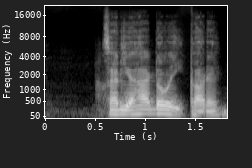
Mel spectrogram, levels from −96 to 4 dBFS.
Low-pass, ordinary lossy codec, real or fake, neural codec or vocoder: none; none; fake; codec, 44.1 kHz, 1.7 kbps, Pupu-Codec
